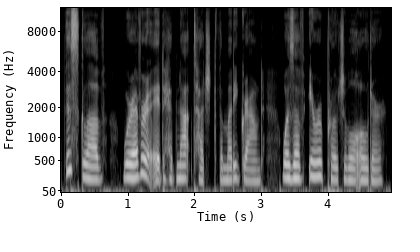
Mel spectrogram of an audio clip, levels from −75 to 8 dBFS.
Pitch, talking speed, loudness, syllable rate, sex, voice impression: 195 Hz, 170 wpm, -19 LUFS, 5.7 syllables/s, female, very feminine, slightly young, slightly adult-like, very thin, tensed, slightly powerful, bright, hard, very clear, fluent, cute, slightly cool, intellectual, very refreshing, sincere, slightly calm, friendly, slightly reassuring, slightly unique, wild, very lively, strict, intense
